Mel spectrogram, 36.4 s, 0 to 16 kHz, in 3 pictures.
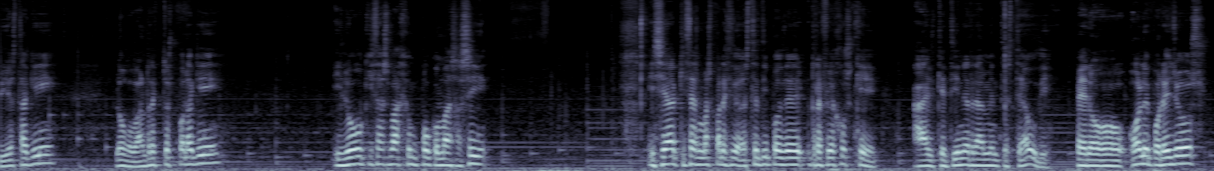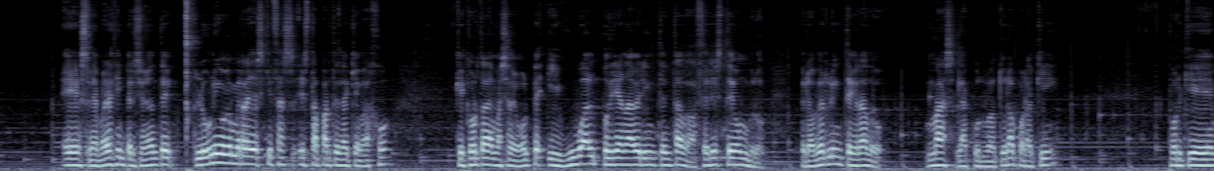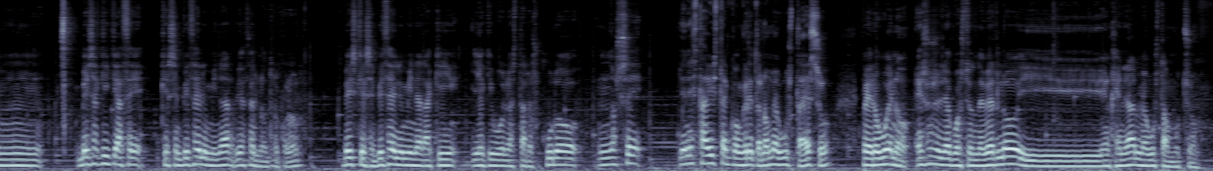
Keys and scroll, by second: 7.2 ctrl+z, 9.2 e, 10.5 b, 17.1 ctrl+z, 20.8 ctrl+z, 33.2 e.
